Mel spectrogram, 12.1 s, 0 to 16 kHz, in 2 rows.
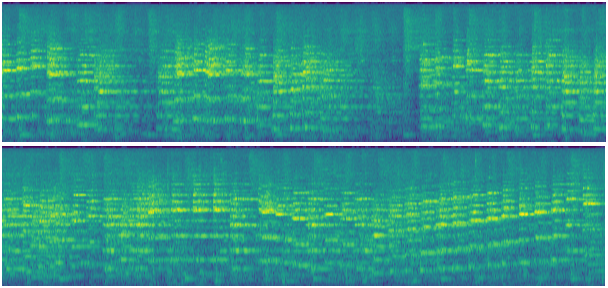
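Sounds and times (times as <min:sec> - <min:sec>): percussion beat: 0:00.0 - 0:12.0
steel band playing: 0:00.0 - 0:12.0.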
